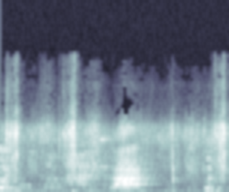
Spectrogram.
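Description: A cleaver chopping herbs on a wooden chopping block: a couple of sharp knocks. Children's voices are heard at the same time.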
